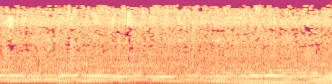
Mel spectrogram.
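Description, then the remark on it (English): Soft, steady spring rain patters continuously on a surface, a gentle wash of droplets with a faint low tonal hum underneath and no voices. “Settle into the couch on the veranda as you watch the rain gently fall.”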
